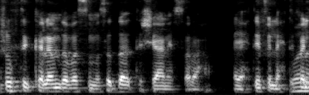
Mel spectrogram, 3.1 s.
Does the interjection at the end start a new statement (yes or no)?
no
